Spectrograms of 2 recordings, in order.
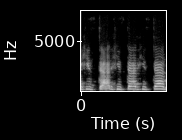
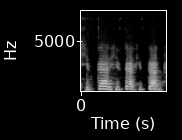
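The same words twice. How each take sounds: First: Higher repeated lament; keen it, each dead raised; nurse lamenting. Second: A high cry that fades to plain; screaming out. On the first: Acted. Nurse wailing to Juliet, higher mock lament. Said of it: "The nurse says". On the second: Shown as a demonstration. Teacher shows how the nurse calls out, fading cry. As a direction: cry it out, then let it sink. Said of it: "She's, she's screaming out".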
